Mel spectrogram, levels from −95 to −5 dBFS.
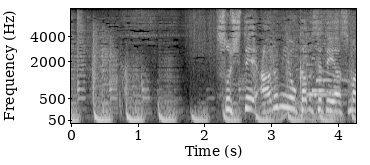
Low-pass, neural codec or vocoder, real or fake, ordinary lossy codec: none; none; real; none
